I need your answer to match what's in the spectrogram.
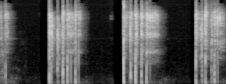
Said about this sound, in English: That sounds like a lot of dice.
